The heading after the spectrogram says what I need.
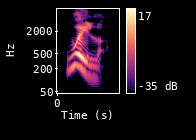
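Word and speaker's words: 为了: And so that's an example where 为 for sure will be fourth tone. 为了, right?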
